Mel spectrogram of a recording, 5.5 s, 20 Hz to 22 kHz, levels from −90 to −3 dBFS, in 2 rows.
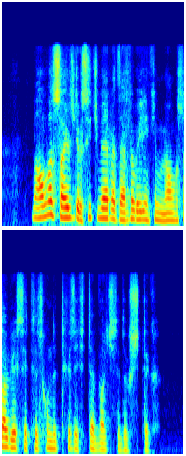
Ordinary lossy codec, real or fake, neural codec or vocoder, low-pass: Opus, 64 kbps; fake; codec, 16 kHz in and 24 kHz out, 0.8 kbps, FocalCodec, streaming, 65536 codes; 9.9 kHz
